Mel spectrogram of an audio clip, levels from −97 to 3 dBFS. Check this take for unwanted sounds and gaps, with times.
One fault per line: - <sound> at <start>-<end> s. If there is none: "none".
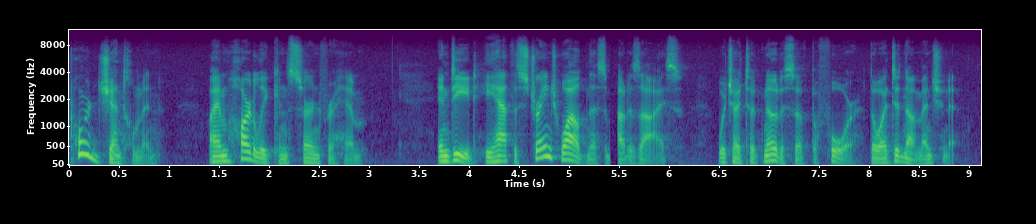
- dropout at 5.4-5.5 s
